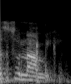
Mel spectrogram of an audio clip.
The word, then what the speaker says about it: tsunami: Chapter is the tsunami. इसमें क्या है, हमारा टी क्या रहता है, साइलेंट।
